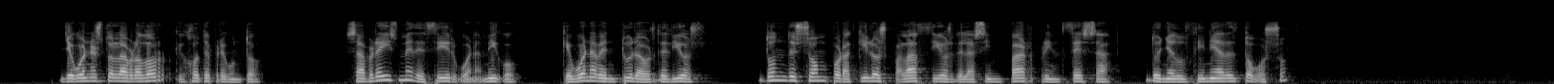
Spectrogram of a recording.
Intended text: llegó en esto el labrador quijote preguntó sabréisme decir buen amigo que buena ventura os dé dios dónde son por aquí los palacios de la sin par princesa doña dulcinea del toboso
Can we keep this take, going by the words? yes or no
yes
